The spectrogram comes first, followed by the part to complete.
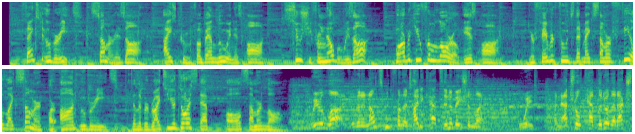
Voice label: Commercial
